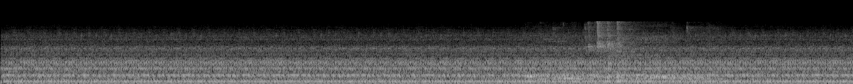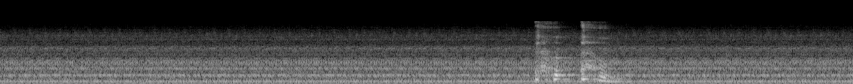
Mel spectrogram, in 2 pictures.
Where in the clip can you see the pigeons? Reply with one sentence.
The pigeons can be heard from 5.2 to 7.2 s.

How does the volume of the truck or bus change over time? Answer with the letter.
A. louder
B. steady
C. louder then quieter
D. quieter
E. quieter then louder
B.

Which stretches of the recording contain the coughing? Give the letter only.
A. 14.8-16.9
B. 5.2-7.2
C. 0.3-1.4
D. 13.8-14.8
D.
